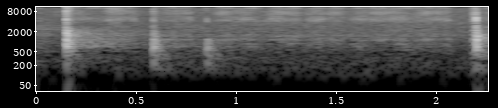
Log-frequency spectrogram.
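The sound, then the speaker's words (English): Writing on a board during a lecture: four short, dry scratching strokes at uneven intervals, fairly faint, with no talk. “So just let me write what's happening here.”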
